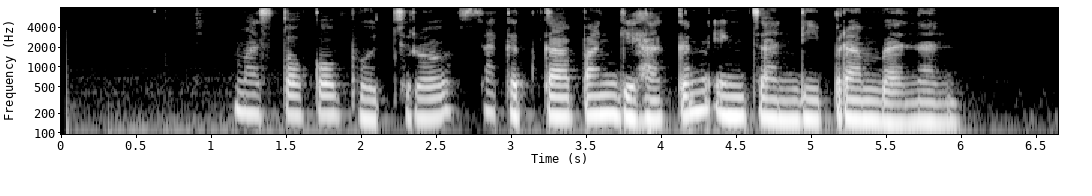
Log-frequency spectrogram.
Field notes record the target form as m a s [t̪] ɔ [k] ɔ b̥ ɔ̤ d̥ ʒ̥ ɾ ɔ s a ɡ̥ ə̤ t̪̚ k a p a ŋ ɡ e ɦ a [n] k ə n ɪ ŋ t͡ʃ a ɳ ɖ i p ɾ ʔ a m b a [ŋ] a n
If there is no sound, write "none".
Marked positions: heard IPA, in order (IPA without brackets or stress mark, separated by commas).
t̪, k, none, n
